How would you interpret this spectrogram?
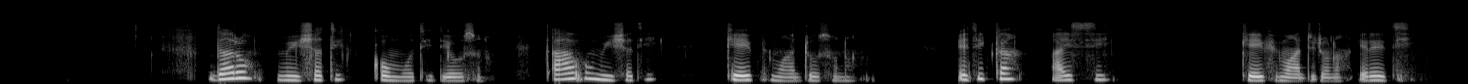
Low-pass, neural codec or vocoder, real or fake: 7.2 kHz; none; real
